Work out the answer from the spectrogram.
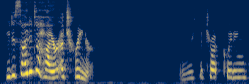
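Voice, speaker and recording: A woman reading a children's story aloud expressively, pausing to chat with her listeners. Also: a little high. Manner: expressive, pauses to point things out and ask questions. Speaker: storybook reader.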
